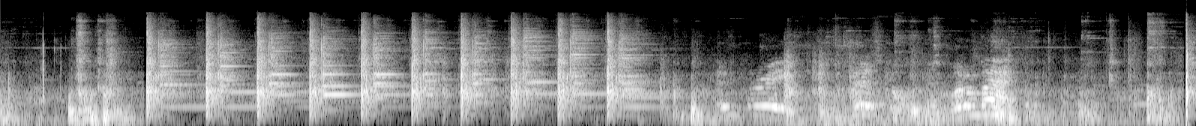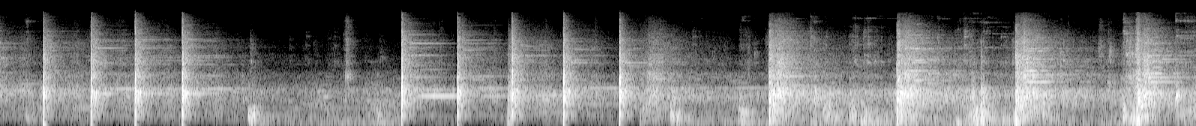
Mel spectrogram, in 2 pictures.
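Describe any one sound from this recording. Steel targets ring when struck.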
